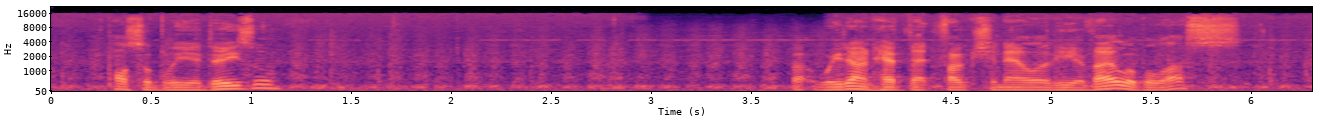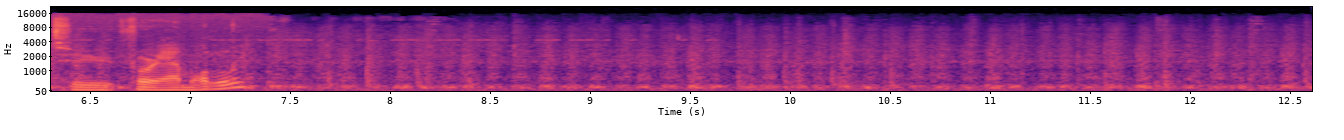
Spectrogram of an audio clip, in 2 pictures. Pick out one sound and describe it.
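A steam train rumbles steadily along the track.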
